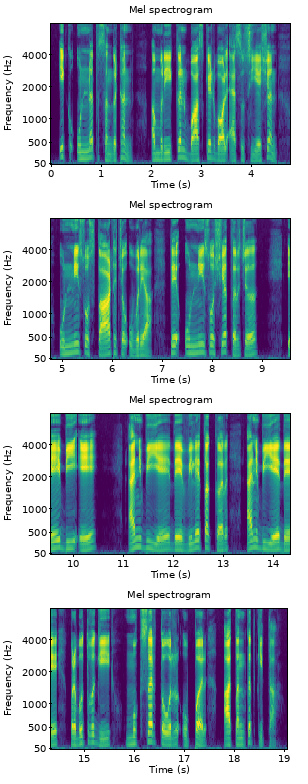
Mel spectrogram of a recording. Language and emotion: Dogri, neutral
